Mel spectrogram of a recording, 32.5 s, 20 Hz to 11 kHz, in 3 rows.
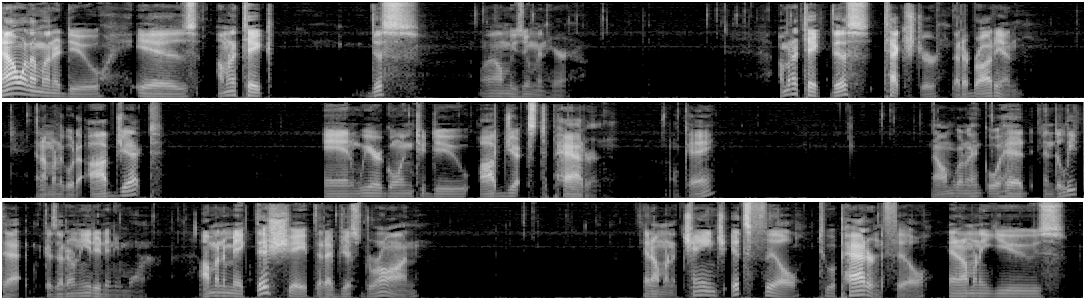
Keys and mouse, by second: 4.6 click, 5.2 click, 7.0 click, 7.8 click, 11.0 click, 16.3 click, 17.3 click, 19.4 click, 21.1 Delete, 22.0 click, 22.5 click, 24.9 click, 26.8 click, 27.9 click, 29.2 click, 30.3 click, 31.4 click.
